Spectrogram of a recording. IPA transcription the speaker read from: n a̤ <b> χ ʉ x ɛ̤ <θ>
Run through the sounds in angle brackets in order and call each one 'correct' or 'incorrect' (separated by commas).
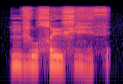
incorrect, correct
